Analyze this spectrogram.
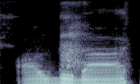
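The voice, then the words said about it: Arnold Schwarzenegger impression. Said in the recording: “his Arnold Schwarzenegger impersonation”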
